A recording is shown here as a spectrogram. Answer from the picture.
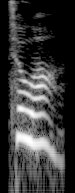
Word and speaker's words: två: Pronounced toa with a short sound and a distinct at the end.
